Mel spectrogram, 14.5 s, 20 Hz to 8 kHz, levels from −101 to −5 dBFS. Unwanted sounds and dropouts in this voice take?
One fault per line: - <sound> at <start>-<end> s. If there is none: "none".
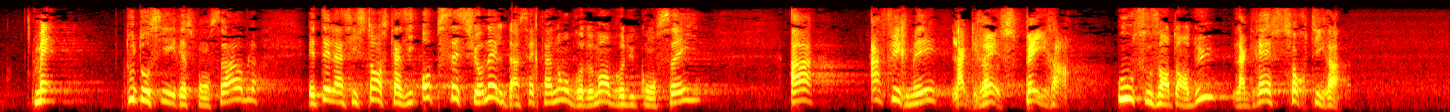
none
